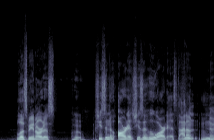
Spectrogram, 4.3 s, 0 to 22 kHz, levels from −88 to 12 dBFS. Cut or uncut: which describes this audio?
uncut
